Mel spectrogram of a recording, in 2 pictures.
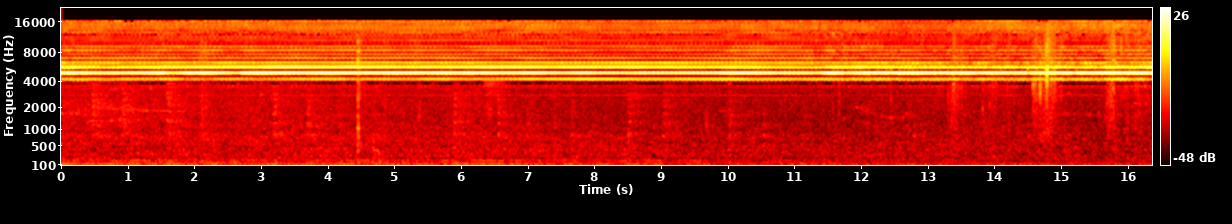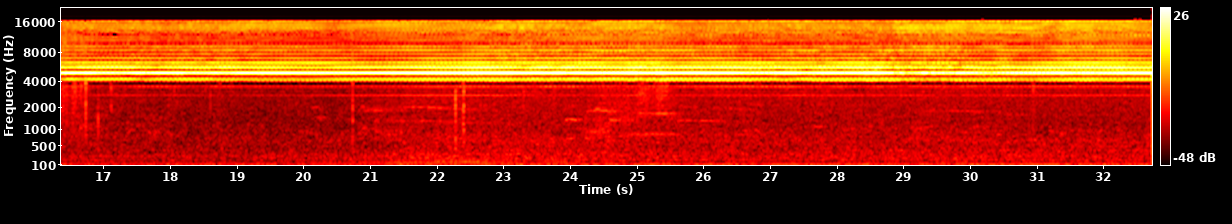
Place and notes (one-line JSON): {"title": "Entoto, Addis-Abeba, Oromia, Éthiopie - forestfish", "date": "2011-11-13 15:43:00", "description": "Eucalyptus trees on the hills of Entoto(ge'ez : እንጦጦ)\nreaching for the forestfish", "latitude": "9.09", "longitude": "38.76", "altitude": "2883", "timezone": "Africa/Addis_Ababa"}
